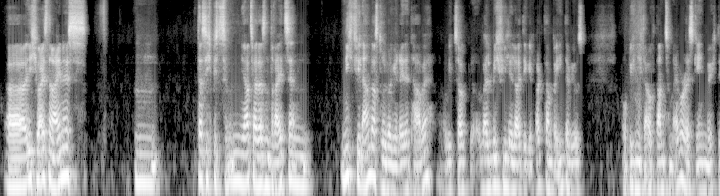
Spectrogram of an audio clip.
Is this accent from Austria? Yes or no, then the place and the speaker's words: yes; Austria; bei uns in Österreich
